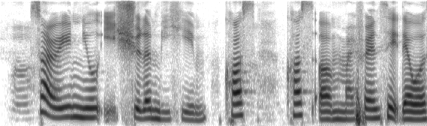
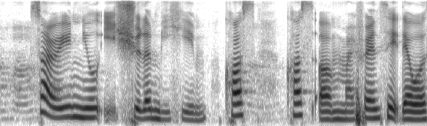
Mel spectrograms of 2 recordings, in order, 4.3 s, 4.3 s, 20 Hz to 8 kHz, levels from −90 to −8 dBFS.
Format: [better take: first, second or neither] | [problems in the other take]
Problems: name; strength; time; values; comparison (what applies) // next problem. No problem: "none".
second | noise reduction (neural mask model Resemble Enhance denoiser)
